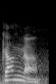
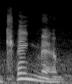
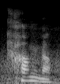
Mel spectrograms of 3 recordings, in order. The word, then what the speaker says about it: Gangnam: And that really influenced my pronunciation of the word Gangnam, because the character that it represents is actually somewhere between the English K and the English G.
